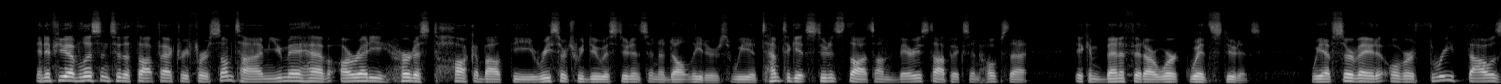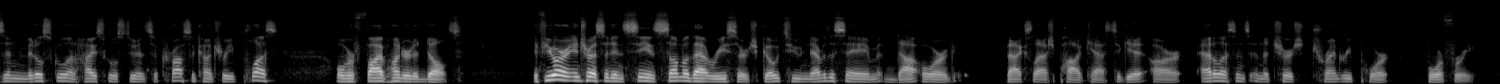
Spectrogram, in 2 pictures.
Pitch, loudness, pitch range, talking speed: 140 Hz, -26 LUFS, 125-155 Hz, 180 wpm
